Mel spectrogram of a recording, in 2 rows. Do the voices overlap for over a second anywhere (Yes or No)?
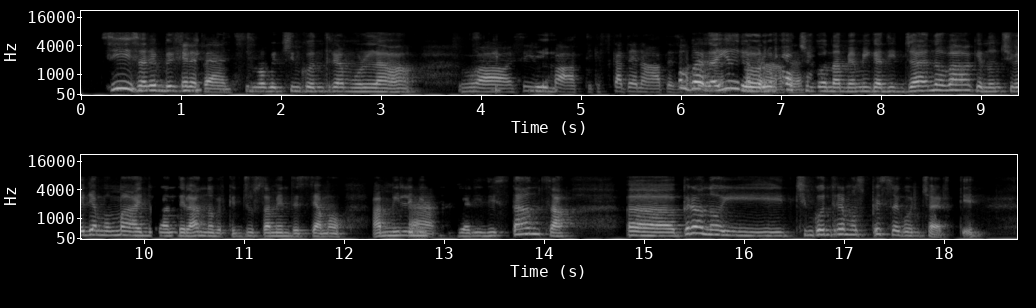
Yes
